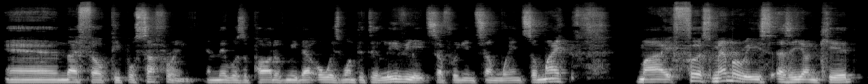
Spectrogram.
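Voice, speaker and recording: A man's voice: fairly low pitch, fairly even intonation, moderate pace, a little mellow. A man in his forties, born in Ghana and raised in London, telling his life story as a podcast guest in an earnest, reflective way. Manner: earnest, spiritual storyteller with many restarts. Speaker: podcast guest, author and speaker.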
